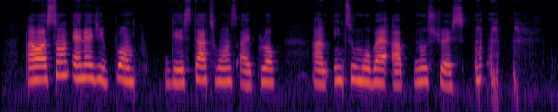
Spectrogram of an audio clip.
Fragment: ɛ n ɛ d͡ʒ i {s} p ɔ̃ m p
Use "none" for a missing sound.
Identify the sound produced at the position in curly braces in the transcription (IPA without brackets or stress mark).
none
